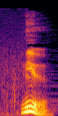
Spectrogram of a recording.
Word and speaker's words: mu: case that it makes me mad yeah that's my fun fact mu pronounced me in modern greek actually came from the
